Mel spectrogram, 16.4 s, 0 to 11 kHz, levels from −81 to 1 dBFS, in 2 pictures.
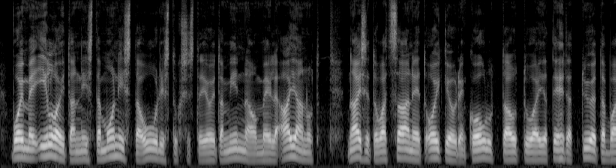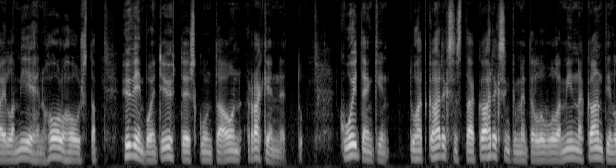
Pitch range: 115-145 Hz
